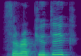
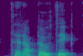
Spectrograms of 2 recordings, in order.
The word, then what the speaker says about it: therapeutic: Therapeutic, be careful of pronunciation. It's not therapeutic, it's therapeutic.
